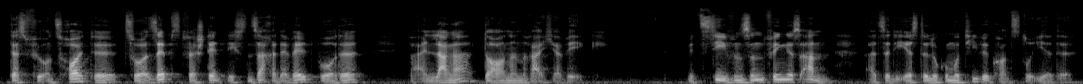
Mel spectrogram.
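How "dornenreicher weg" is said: normal talking voice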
